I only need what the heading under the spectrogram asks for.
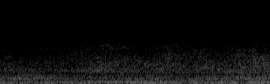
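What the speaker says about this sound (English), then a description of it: "A400M Atlas starts his takeoff run." An Airbus A400M Atlas military transport begins its takeoff run at an airshow with a faint, distant, steady low turboprop roar over wind-buffeted outdoor ambience.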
